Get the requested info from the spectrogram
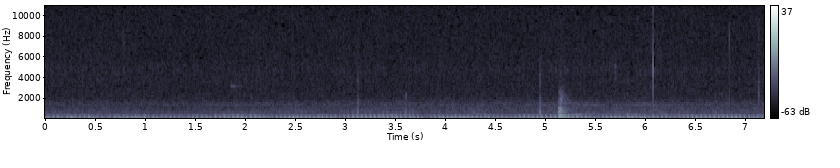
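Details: Rhythmic low purr of a kitten eating and sleeping, pulsing in breath-long waves of rumbling, with a single short squeak midway and light clicking noises.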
